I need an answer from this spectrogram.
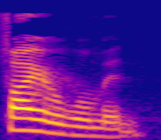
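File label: "Fire woman", English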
